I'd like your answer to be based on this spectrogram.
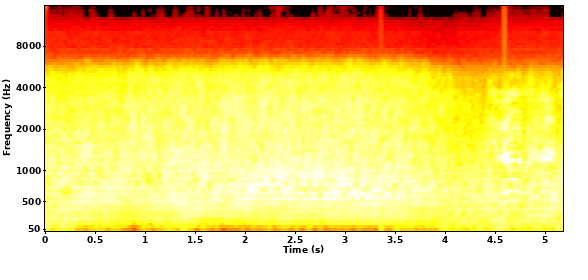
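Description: A gray North American AT-6 Texan, a propeller trainer of about 600 horsepower, flies past at an air show with a loud, sustained buzzing propeller and engine drone that swells and then eases slightly.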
